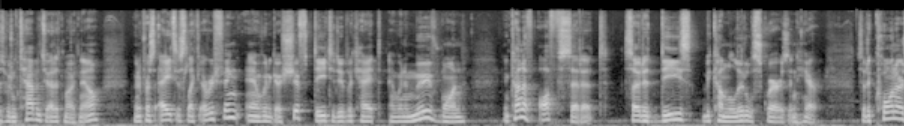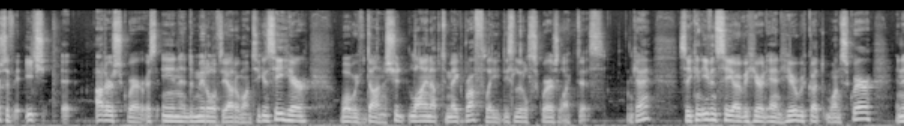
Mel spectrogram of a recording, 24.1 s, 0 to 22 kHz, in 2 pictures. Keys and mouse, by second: 0.1 Tab, 0.9 KP_7, 1.8 a, 4.2-7.2 shift+drag, 4.2 shift+d, 7.2-8.4 shift+right drag, 8.4 middle click, 8.8 shift+right click, 8.9-10.4 shift+middle drag, 10.4-11.5 right drag, 10.4 g, 11.5-13.2 shift+middle drag, 13.2-16.0 right drag, 14.8 KP_7, 16.0 shift+middle click, 16.5 right click, 16.6 middle click, 17.3-24.1 right drag.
